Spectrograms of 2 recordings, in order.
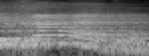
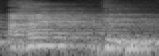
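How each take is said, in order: First: Règle with a wide open, drawn-out "è". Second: Règle said with a closed "é", as "régle"; wrong closed E. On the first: Teacher modelling règle for pupils, mouth open on the E. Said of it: "J'ouvre la bouche en prononçant le E". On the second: Teacher showing pupils the mistake, règle with a closed E. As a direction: mispronounce règle by closing the vowel to "é". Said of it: "je ne peux pas dire règle". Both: Shown as a demonstration.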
